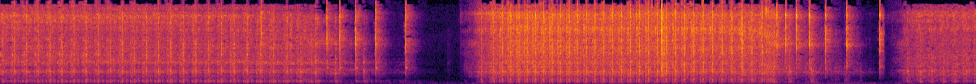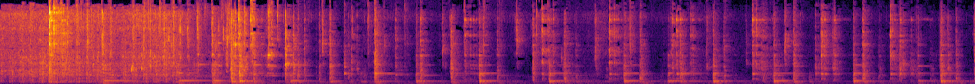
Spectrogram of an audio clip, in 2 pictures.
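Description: Pull-string clockwork mechanism of a Bluey swimming bath toy whirring fast in two long runs of several seconds as it unwinds. Then, placed in a bowl of water, it runs on with a regular clicking beat a bit more than once a second as its limbs paddle.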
